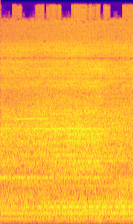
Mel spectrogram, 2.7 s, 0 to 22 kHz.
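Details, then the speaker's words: Rebuilt Jeep engine during break-in, held at 2,000 RPM after a replacement belt was fitted: steady, even hum with no knock, tick or miss; engine running normally at fast idle. "Well, after that whole debacle, we're going to run into three more minutes of 2,000 RPMs. It's sounding really good."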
